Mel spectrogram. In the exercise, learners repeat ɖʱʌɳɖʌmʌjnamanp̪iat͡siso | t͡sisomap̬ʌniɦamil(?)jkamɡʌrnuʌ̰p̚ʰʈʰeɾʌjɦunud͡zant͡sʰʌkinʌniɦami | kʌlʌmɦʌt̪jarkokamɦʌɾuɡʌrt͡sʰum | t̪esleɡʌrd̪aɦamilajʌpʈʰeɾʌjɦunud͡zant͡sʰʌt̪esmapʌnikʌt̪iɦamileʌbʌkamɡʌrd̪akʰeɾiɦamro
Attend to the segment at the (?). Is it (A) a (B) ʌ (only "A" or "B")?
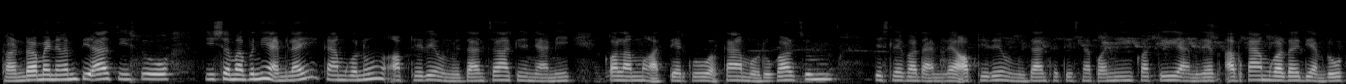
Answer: A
